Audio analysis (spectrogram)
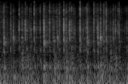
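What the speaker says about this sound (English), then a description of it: "I'm typing this all out" Fast, steady typing on a computer keyboard, with many close, light clicks in an irregular run against a low rumbling hum and no speech.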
